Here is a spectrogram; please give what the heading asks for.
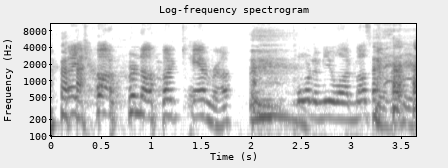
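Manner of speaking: loud, high words through laughter; laughing. Real, not acted. Co-host joking about being off camera, laughing. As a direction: crack up while joking.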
